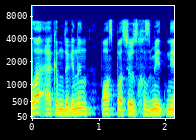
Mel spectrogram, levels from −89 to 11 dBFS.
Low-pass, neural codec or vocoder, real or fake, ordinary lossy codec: 7.2 kHz; none; real; none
